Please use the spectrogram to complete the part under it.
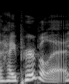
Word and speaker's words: Hyperbolist: I'm your host and I'm here today with the one and only the Hyperbolist. – Yes. You said it right. Some people are like, the hyperbolist.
